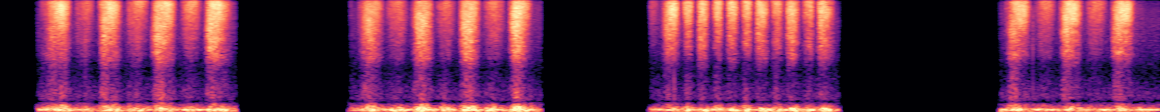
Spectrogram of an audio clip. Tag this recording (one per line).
OWI
scratch
scratching
itch
thinking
